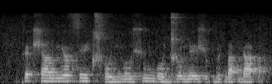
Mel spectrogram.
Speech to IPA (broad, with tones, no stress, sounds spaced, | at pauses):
k ɛ˦ ʔ ʃ a˦ ʊ̯ ɲ ã˦ sʰ e˦ t͡ɕʰ o˨ ɲ o˦ ʊ̯ ʃ u˦ w o˨ d͡ʑ o˦˨ ʊ̯ n e˦˨ ɪ̯ ʃ ʊ˦ ʔ b ɛ˦ ʔ w ä˦ ʔ j ä˦ ʔ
